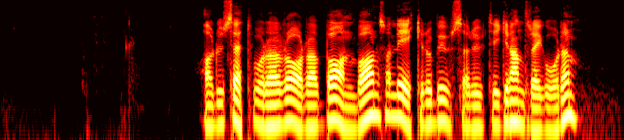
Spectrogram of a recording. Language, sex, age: Swedish, male, 29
